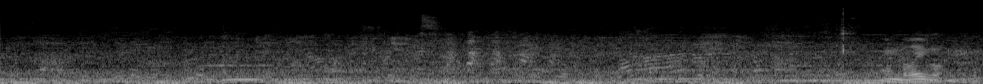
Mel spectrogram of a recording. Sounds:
speech

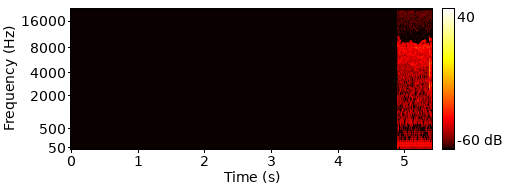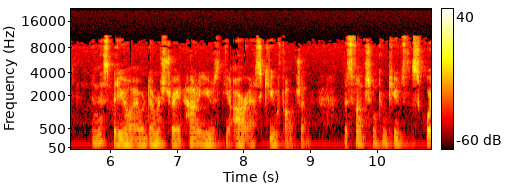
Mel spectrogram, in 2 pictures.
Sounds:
speech

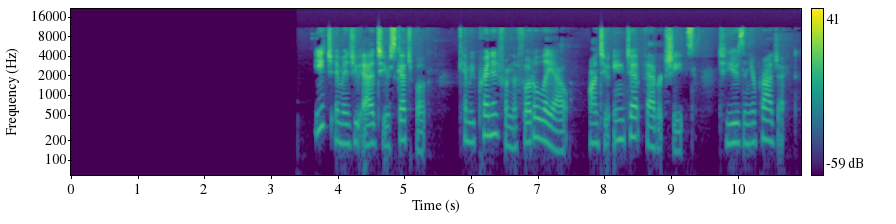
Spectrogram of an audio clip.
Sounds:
speech

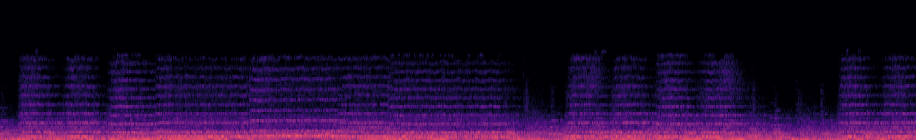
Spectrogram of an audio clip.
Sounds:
music

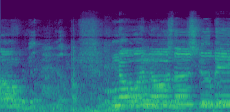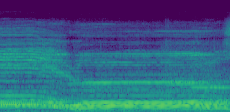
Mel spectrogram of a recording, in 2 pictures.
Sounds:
male singing
choir

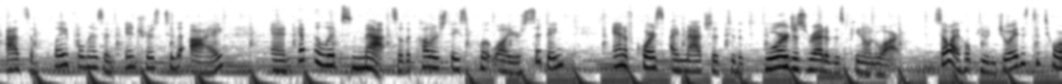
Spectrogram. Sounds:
speech
music

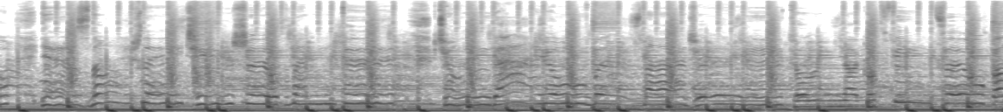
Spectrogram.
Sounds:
music

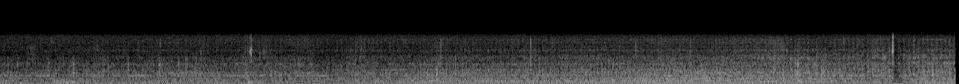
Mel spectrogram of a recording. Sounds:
vehicle
car

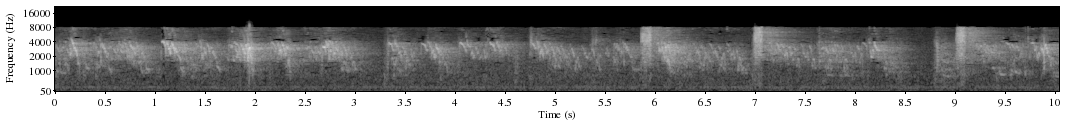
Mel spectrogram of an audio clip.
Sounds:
tweeting

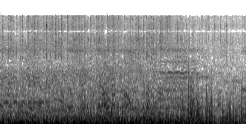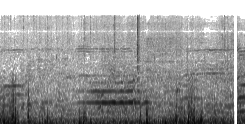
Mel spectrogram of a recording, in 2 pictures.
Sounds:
speech
vehicle
music

